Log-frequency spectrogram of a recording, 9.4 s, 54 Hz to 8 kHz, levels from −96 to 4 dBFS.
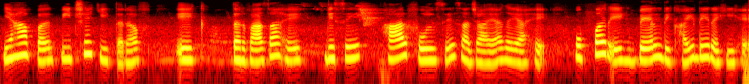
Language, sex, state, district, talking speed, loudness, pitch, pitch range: Hindi, female, Madhya Pradesh, Dhar, 140 wpm, -21 LUFS, 230 Hz, 215-260 Hz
